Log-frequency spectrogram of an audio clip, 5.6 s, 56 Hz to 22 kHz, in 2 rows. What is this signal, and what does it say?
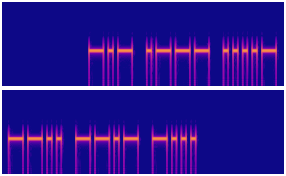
Morse code, heard as a keyed tone, about 25 wpm, 700 Hz. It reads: KJ4ZQB
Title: USA Call Signs Repeated 2x 25wpm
